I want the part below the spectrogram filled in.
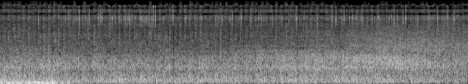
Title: Exhaust leak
